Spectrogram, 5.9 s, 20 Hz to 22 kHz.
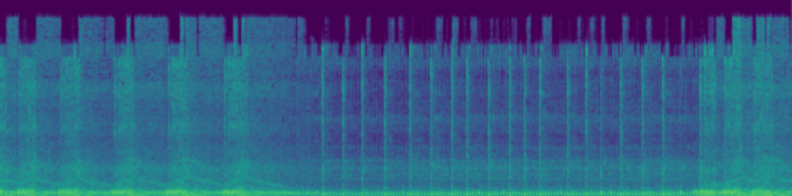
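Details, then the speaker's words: Husqvarna 268 chainsaw with lean condition, idle lowered so chain stops: revs rise and fall then settle to idle with light irregular metallic jingle from a worn clutch. "that's a worn out clutch it's not too jingly but here you guys can notice that okay uh the clutch is a little worn on this"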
